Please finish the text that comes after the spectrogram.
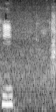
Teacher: ہا حلق کے نیچے والے حصے سے ادا ہوتا ہے، ہا زیر زیر کی آواز نیچے کو جاتی ہے، زیر کو جلدی پڑھیں اور بالکل بھی نہ کھینچیں، ہا زیر ہی۔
